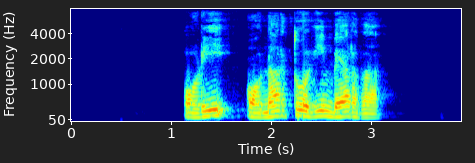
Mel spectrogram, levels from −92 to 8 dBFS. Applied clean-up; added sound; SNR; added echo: neural mask model DeepFilterNet 3.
